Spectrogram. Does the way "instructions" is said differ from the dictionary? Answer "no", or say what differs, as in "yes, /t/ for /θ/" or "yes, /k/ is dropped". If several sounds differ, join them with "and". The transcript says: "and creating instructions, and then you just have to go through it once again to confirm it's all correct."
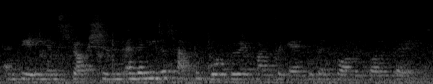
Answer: no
